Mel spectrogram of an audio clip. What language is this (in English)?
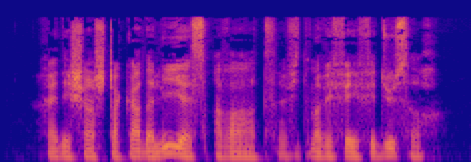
Breton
